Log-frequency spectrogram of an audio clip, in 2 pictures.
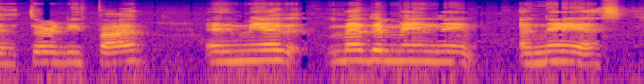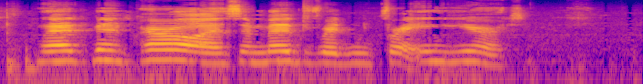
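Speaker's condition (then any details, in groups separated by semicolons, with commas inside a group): Multiple sclerosis; speech affected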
